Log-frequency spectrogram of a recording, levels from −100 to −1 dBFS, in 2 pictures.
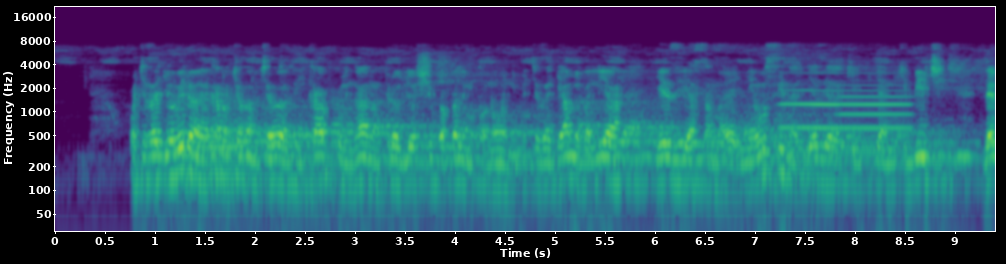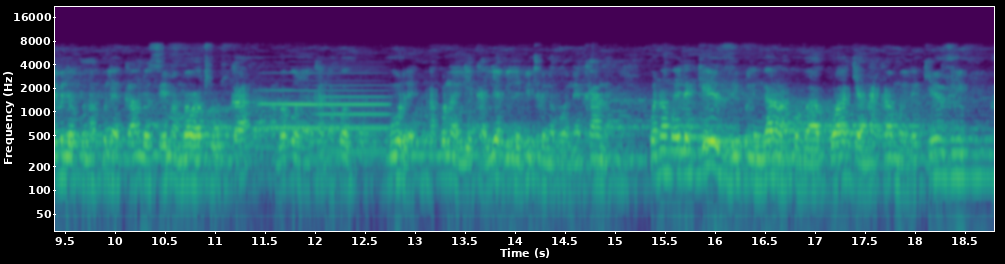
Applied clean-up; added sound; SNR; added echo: none; Wind instrument, woodwind instrument; 6 dB; reverberation time 1.6 s.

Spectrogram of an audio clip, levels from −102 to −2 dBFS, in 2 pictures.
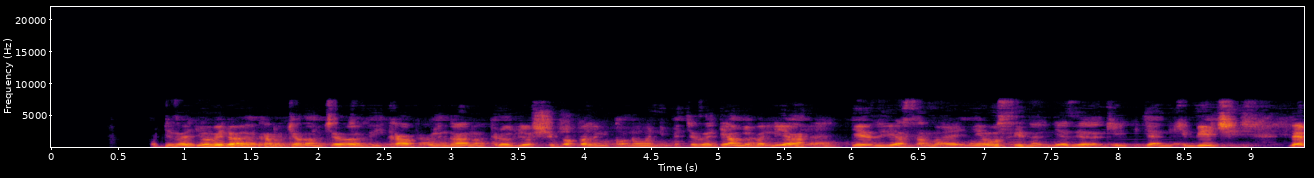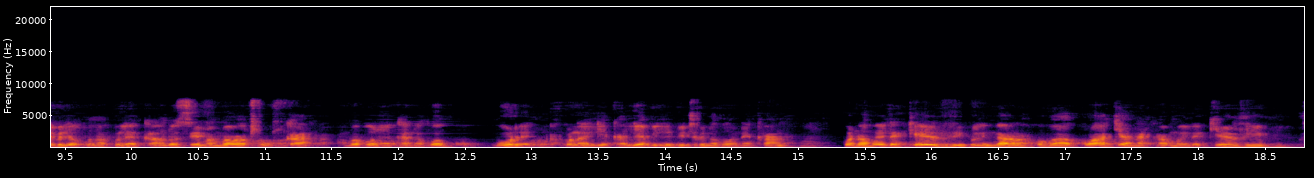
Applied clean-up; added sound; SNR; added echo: neural mask model DeepFilterNet 3.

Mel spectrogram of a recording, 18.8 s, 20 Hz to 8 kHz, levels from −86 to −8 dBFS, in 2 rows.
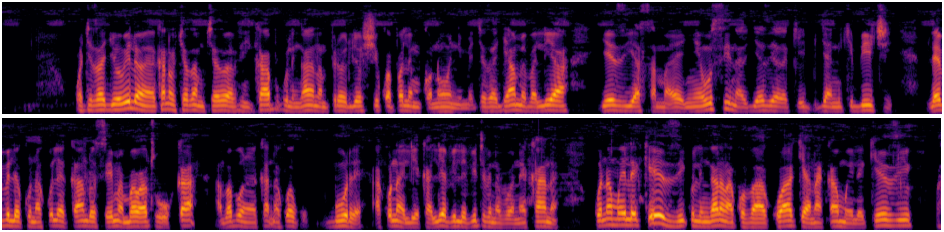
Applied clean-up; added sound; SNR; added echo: none; none; none; none.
